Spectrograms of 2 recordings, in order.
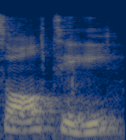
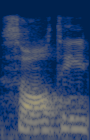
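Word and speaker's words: SALTT: TT but it's pronounced salty salty just like LMN is pronounced element and you can see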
